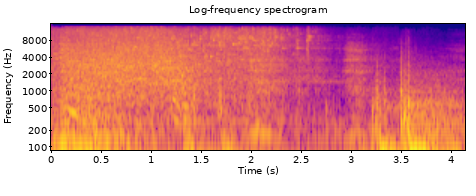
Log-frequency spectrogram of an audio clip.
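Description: Glass partition shattering as someone bursts through it: a loud, sustained crash of breaking glass, with a few sharper impacts near the end.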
